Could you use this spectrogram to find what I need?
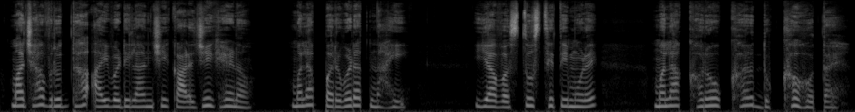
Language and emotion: Marathi, sad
